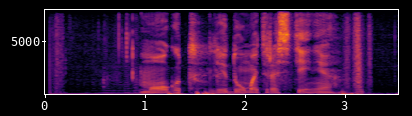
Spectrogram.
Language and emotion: Russian, neutral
